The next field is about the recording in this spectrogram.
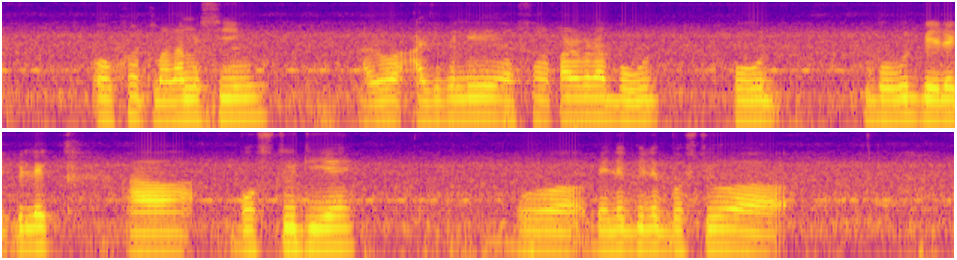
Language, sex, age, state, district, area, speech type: Assamese, male, 18-30, Assam, Nagaon, rural, spontaneous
